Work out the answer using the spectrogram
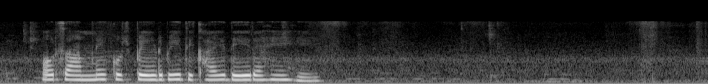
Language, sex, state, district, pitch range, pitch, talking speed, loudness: Hindi, female, Rajasthan, Jaipur, 210-225 Hz, 215 Hz, 75 wpm, -14 LUFS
